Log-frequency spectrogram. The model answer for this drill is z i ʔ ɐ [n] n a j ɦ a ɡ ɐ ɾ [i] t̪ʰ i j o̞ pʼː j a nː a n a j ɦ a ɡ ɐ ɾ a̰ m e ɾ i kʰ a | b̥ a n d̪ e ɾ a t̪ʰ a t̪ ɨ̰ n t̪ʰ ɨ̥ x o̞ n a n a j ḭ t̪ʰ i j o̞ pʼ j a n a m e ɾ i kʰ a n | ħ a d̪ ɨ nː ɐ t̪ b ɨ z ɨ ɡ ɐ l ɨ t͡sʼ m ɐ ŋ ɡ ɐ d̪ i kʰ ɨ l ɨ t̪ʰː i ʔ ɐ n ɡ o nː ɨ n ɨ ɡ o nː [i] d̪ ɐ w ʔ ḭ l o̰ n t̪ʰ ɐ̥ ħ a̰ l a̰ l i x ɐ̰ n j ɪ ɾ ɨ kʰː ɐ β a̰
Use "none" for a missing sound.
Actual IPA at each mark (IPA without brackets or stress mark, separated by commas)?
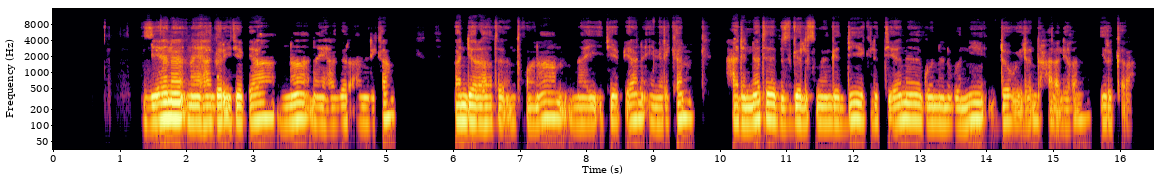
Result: n, i, i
